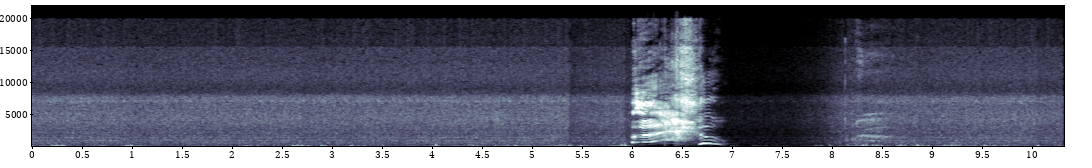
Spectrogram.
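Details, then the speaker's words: Sneeze recorded for a sneezing challenge: one voiced, forceful sneeze, a rising 'ah' then a sharp burst, over a steady background rumble. "আজকে হবে sneezing challenge, only for sneezing, আর কিছু না, শুধু sneezing challenge হবে।"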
